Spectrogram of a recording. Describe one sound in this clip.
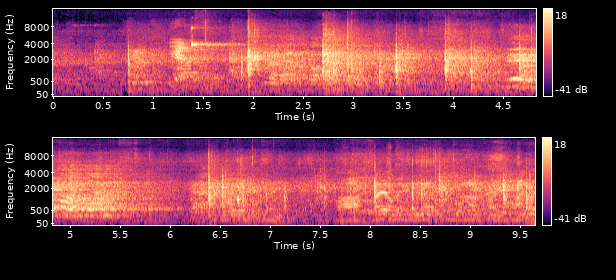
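Hockey sticks clack on a hard floor.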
